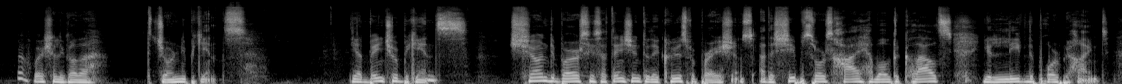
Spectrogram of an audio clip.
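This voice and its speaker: Here a man with a non-native accent speaks at a medium pitch and moderate pace. His voice is somewhat breathy, and his loudness stays very even. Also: ordinary pitch variation. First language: not English. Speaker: video game streamer. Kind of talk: gameplay stream reading game text aloud; casual chat to viewers. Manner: halting over unfamiliar words.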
